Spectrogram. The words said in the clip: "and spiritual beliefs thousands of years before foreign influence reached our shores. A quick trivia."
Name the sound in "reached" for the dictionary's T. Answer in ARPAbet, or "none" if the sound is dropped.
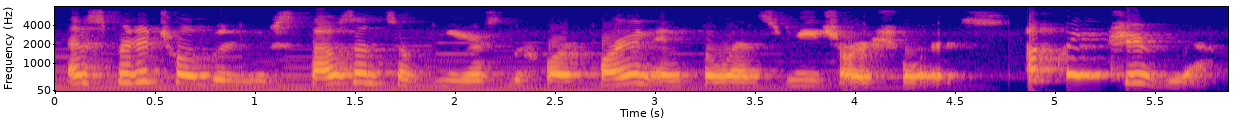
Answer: none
